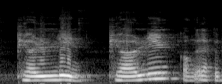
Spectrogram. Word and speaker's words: 별일: Các bạn sẽ phát âm bằng cách là ở đây biến âm thành riêng sẽ là 별일.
